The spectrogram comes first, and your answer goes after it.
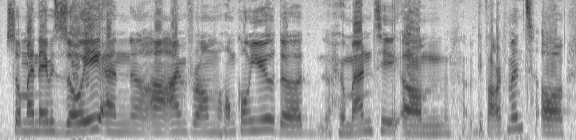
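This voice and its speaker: A woman from mainland China, putting an earnest, halting question from the floor at a conference. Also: medium pitch, steady tone, smooth.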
